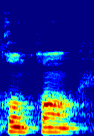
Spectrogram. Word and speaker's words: comprends: Louise nghe như vậy thì nói oui, je comprends. Ký tự em ở đây phát âm là N do phải đứng trước ký tự P.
